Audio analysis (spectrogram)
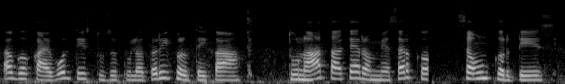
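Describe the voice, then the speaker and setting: Angry young guy snapping back read by a woman, curt lines, her normal slightly high voice. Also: normal speed, natural voice. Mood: irritated. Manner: short, irritated retorts.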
